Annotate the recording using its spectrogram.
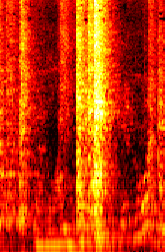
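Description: Metal cooking pot and its lid clanking on a gas stove as the lid is taken off and set down on the stovetop, with the loudest clang about a second in.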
